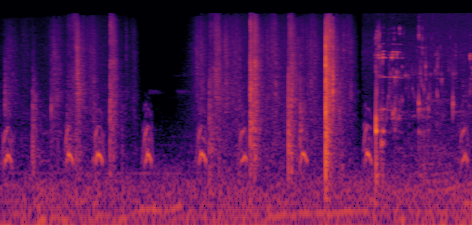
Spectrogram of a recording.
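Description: Bottled water glugs and splashes as it's poured from a bottle into a glass, with bubbly gurgles, a few sharp clinks and taps, fairly quiet, no talking.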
